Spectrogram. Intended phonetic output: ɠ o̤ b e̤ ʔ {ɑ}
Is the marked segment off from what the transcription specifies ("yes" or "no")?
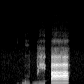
yes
